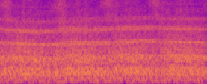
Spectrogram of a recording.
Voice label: mage lord pretend hurt loop; Hollow Knight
